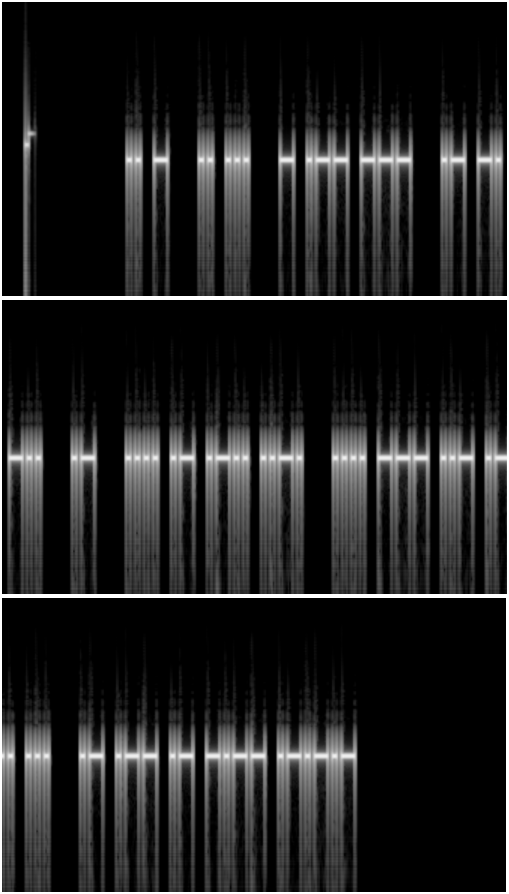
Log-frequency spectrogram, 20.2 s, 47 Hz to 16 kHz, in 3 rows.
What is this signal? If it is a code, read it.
Morse code, heard as a keyed tone, about 20 wpm, 700 Hz. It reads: IT IS TWO AND A HALF HOURS AWAY.
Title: Sentences with 4-Word Phrases - 20wpm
